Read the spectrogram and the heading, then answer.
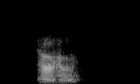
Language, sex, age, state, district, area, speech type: Hindi, male, 30-45, Madhya Pradesh, Hoshangabad, rural, conversation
